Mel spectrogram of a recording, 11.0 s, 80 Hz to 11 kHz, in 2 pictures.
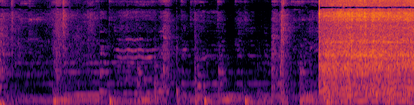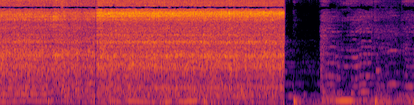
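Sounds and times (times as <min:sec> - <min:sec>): blender motor running: 0:04.3 - 0:09.4.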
